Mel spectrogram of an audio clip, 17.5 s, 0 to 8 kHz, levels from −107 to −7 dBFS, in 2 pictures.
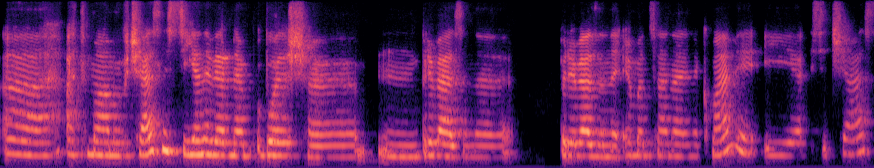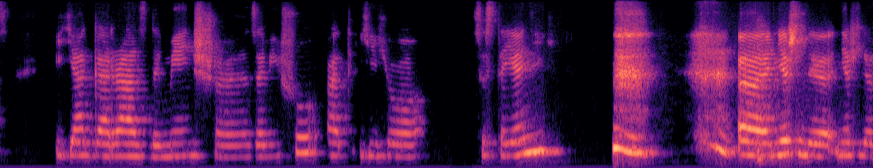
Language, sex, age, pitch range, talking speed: Russian, female, 10-29, 220-260 Hz, 75 wpm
